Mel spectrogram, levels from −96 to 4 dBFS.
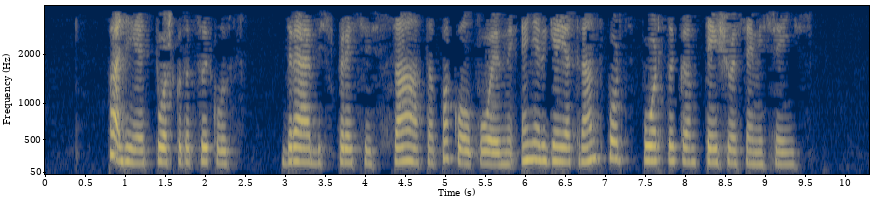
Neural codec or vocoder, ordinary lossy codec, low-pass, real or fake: none; MP3, 16 kbps; 3.6 kHz; real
